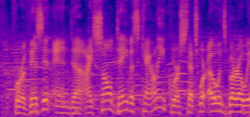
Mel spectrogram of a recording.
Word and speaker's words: Davis County: Davies I do know the people there who are from Davis County pronounce it Davis County the two to Beck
